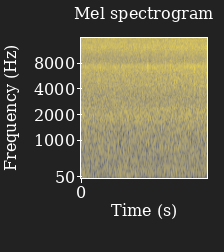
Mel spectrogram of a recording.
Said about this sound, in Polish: Deszcz, akurat deszczyk chmurka postanowiła się rozwiązać w tym momencie.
